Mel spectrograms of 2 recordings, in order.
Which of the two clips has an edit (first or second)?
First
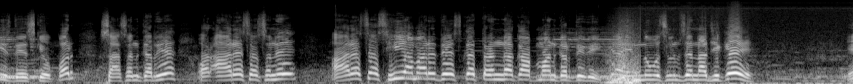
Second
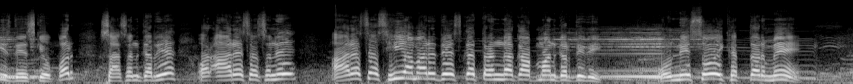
first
